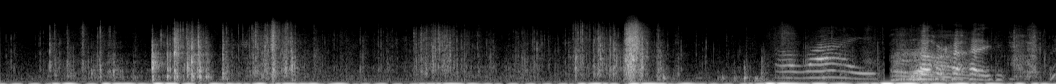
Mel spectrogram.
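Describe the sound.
Several bursts of wrapping paper crinkling and tearing as it is ripped off a package, fairly loud, in short irregular rips, with a young child's voice babbling and squealing toward the end.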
